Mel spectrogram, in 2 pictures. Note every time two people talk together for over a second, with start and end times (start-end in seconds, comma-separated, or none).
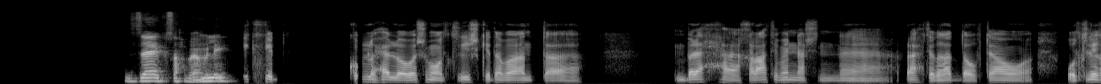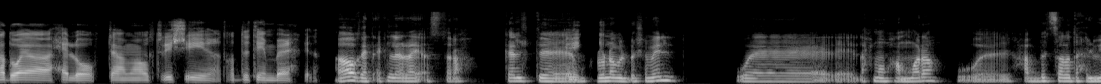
none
